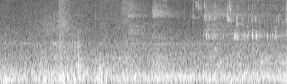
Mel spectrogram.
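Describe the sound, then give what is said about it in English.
Bordeaux wine sloshes and gurgles inside a plain beer pitcher, a faint, continuous liquid churn with dripping, trickling detail and no voices. “It's the kind of pitcher you'd get in a beer garden or something. It doesn't have to be anything fancy. And I'm going to let it slosh and gurgle around. We're going to flush it with oxygen”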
